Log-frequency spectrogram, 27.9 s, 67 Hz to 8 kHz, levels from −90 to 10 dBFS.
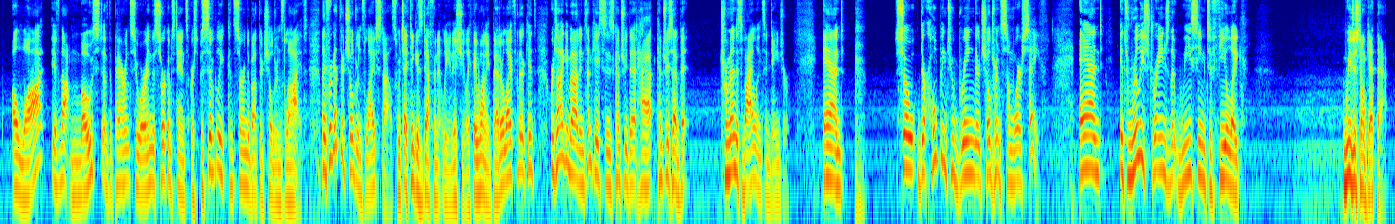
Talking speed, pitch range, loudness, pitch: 180 wpm, 120-190 Hz, -15 LUFS, 150 Hz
